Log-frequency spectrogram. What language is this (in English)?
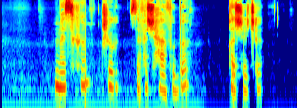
Adyghe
